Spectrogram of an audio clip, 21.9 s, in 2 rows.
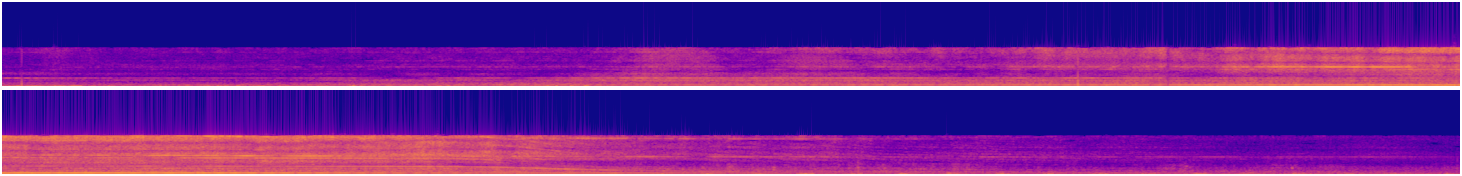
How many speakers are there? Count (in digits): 0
